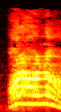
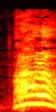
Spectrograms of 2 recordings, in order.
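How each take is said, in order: First: High, loud snap; wife yelling. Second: High-pitched curt shout; wife yelling. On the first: Wife answers husband's dinner question, yelling. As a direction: yell it back at him. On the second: Wife refuses husband again, yelling. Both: Acted. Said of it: "Kalau dia teriak-teriak".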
